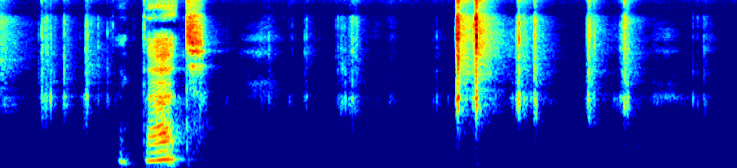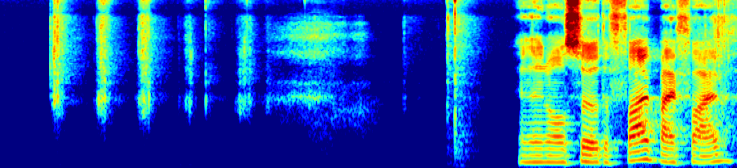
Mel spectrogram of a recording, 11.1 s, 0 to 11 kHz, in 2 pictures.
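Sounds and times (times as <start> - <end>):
speed cube clacking: 0.0 - 0.9, 2.2 - 5.3, 5.9 - 7.6.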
